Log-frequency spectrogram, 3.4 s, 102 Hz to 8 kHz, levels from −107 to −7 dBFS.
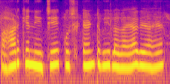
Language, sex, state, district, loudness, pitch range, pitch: Hindi, female, Jharkhand, Deoghar, -12 LUFS, 260-280 Hz, 275 Hz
